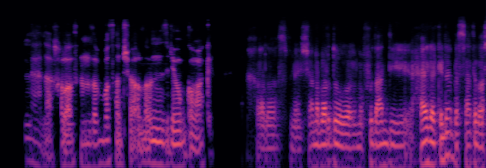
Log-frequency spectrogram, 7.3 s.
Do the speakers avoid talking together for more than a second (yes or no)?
yes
